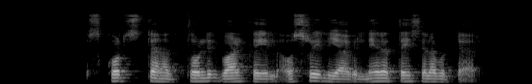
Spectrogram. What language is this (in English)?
Tamil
